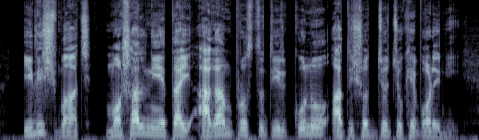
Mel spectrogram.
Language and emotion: Bengali, neutral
